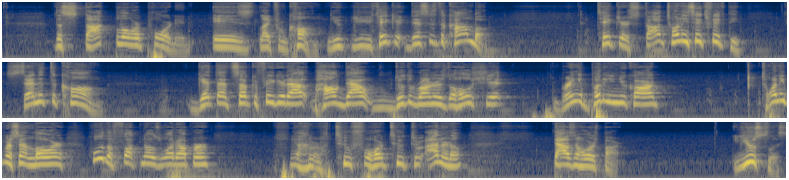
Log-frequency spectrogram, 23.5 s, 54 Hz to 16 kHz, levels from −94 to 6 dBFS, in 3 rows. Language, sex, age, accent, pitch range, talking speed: English, male, 30-49, American, 180-250 Hz, 165 wpm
